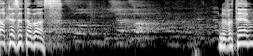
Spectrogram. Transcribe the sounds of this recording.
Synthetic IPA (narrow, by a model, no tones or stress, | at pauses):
aʁklazet̪abas | mevat̪eʁ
